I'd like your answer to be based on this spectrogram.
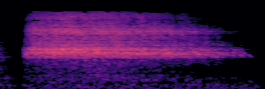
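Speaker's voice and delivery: soft soothing hush; whispered shush to a crying infant. A narrator's reading. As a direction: hush the baby gently. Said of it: "she whispered".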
